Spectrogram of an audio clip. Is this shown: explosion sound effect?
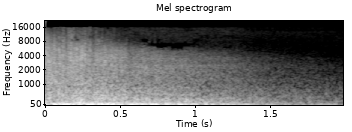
yes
